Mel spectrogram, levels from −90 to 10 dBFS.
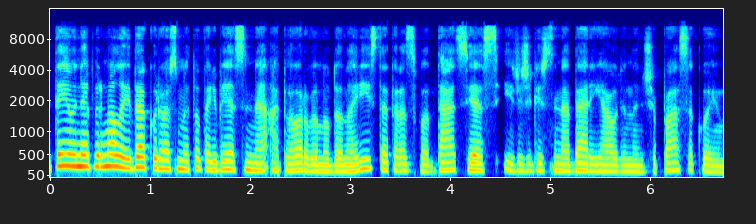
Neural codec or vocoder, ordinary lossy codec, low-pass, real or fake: codec, 24 kHz, 0.9 kbps, WavTokenizer, small release; Opus, 32 kbps; 10.8 kHz; fake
